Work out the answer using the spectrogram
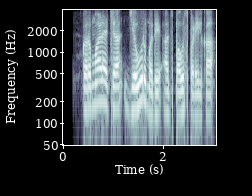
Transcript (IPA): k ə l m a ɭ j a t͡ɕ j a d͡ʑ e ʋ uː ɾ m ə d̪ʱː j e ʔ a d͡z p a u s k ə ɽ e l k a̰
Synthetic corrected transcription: k ə ɾ m a ɭ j a t͡ɕ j a d͡ʑ e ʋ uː ɾ m ə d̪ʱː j e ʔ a d͡z p a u s p ə ɽ e l k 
